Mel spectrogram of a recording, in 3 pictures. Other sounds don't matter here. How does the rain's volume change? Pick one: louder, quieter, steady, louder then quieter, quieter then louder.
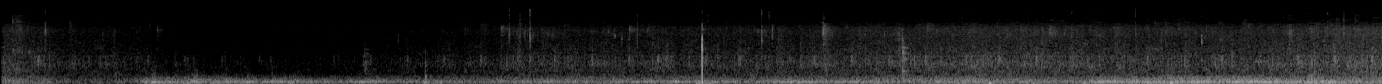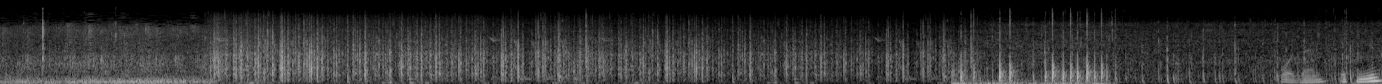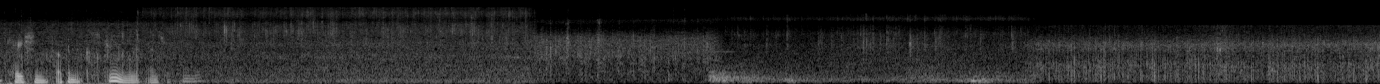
louder then quieter.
